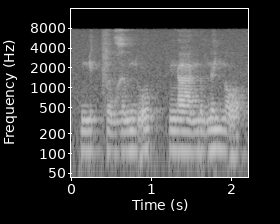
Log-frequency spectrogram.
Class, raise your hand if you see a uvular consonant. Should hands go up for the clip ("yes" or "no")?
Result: no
